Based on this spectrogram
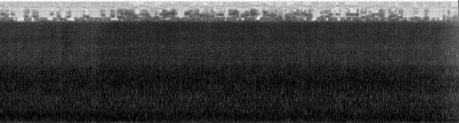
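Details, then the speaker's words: Cheap used WaveRunner running; loose uneven rattling clatter over the exhaust drone, likely from the impeller drive shaft, which has a ton of play and needs rebuilding with new parts. "well that was actually really obvious that time so the impeller drive shaft I no there's a ton of play in it and it needs to be rebuilt"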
